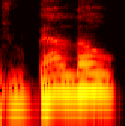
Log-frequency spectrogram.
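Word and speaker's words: Jubelo: So, these three ruffians, you got the name wrong. It's jubella, jubella, jubello. Jubello, Jubelum, not Jubel.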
